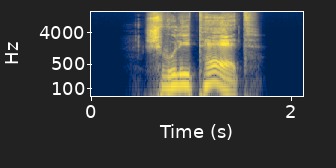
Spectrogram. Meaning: trouble
- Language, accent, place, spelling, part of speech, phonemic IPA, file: German, Germany, Berlin, Schwulität, noun, /ʃvuliˈtɛːt/, De-Schwulität.ogg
